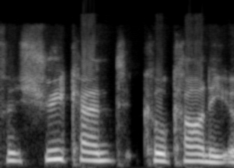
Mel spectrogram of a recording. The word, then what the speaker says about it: Shreekant Kulkarni: Hi, welcome to another episode of Kastoshi, and today we have Shreekant Kulkarni of Green Hashes.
